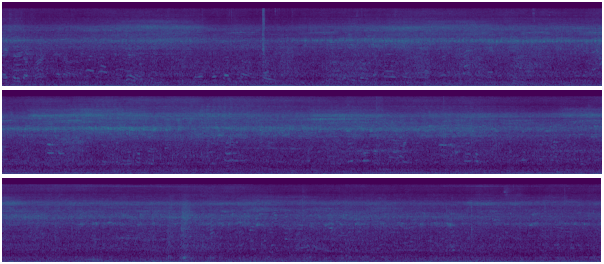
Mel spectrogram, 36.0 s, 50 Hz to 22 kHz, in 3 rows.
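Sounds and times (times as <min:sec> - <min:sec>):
indistinct chatter of people: 0:00.0 - 0:35.9.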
